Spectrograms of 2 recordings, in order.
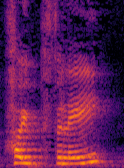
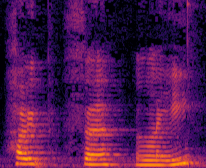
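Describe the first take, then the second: First: Said in the usual way. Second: "Hopefully" as hope, ful, ly with gaps; slow syllable count on "Hopefully", last beat rising; split into syllables. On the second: Shown as a demonstration. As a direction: break "Hopefully" into three slow beats. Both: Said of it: "Three syllables again".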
